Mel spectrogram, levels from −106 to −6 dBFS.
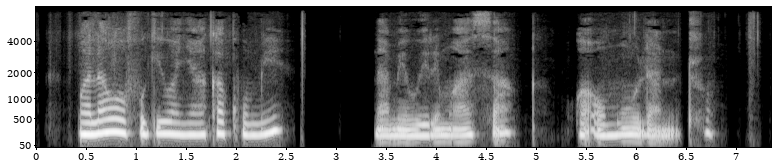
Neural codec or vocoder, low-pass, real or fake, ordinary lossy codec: none; 7.2 kHz; real; MP3, 48 kbps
